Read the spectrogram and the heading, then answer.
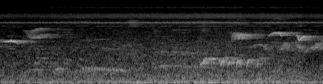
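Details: White-rumped shama giving sparse, softer whistled phrases at the start and end, with a rising slurred note near the close, partly masked by steady hiss.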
